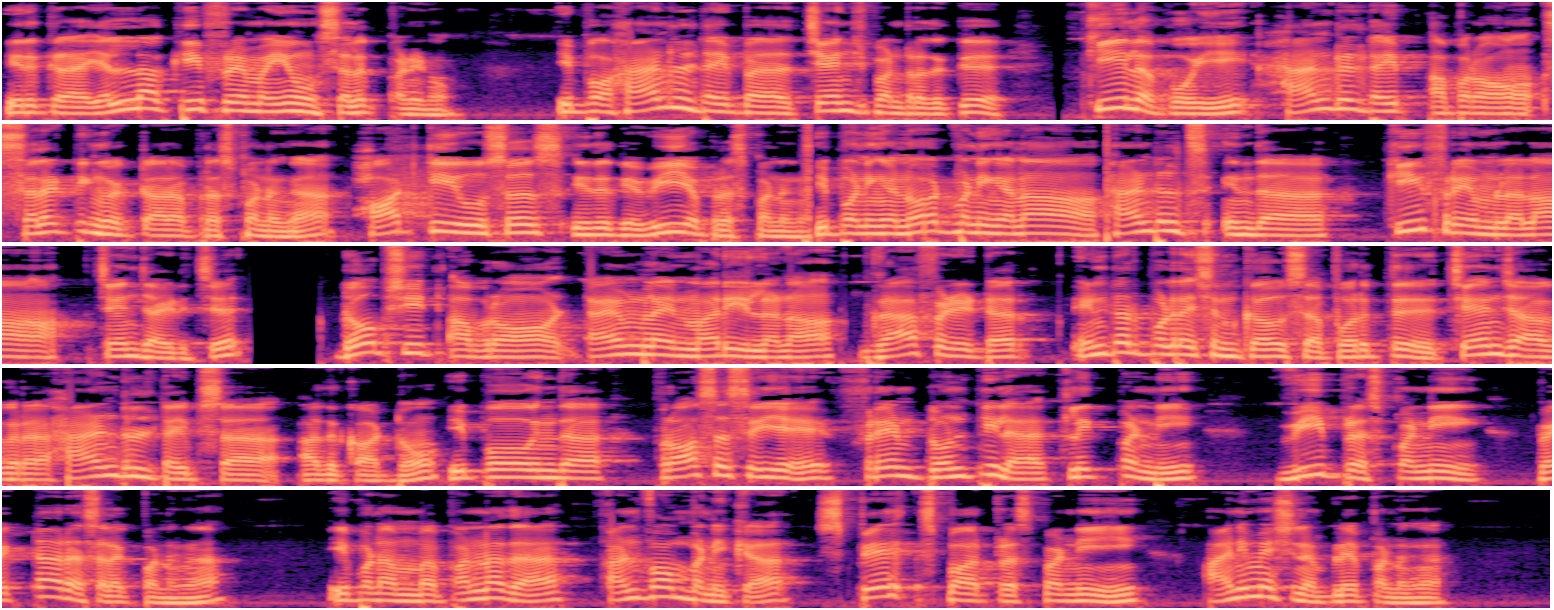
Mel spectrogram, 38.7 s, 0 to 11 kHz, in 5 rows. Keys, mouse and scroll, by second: 0.9 click, 7.4 click, 13.9 v, 17.8-18.1 scroll up 4, 18.1 middle click, 18.9 a, 19.0 scroll down 1, 31.0 alt+click, 32.5 v, 37.1 click, 37.7 space.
